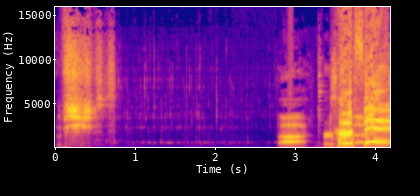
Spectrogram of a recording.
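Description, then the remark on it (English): Liquid pours into a glass with a short splashy rush, then thins to a faint, steady trickle before voices break in near the end. “Wait, let's capture the pour.”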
